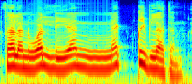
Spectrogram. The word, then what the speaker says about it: فلنولينك قبلة: معانا إدغام الكاف في القاف للسوسي. فلنولينك قبلة. – تنطق قاف مشددة. – آه، مشددة مكسورة. – نعم. – فلنولينك قبلة. ها؟ – فلنولينك قبلة. – أيوة كده، نلغم الكاف في القاف يصيران حرفا واحدا اللي هو القاف المشددة دي، ولا نقول إيه نولك قبلة ونسك كده كما يقول المضللون، واخد بالك؟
